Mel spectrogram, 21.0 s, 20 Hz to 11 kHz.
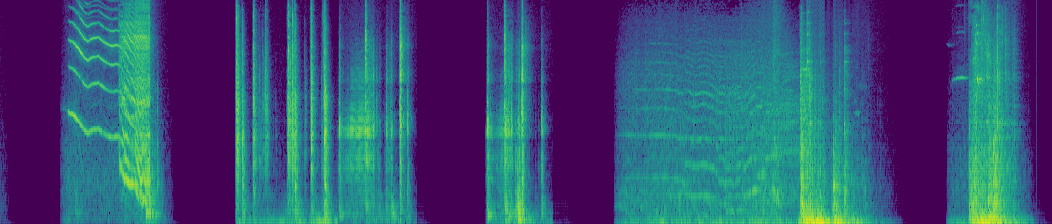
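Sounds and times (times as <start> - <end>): door hinge squeal: 1.3 - 3.2, 12.4 - 16.2
short squeak: 1.3 - 3.2
door clacking and knocking: 4.8 - 6.8.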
